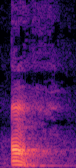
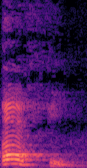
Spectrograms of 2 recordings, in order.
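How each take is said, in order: First: The letter name is said quickly. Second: The letter name is said slowly. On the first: This is the English letter name. "você vai falar um F meio que rápido" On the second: This is the Portuguese letter name. "O nosso é F"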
